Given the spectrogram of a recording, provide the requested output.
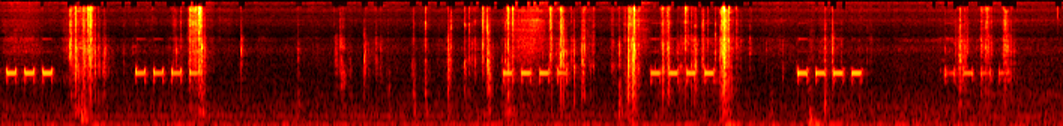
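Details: Vehicle on key turn; only key jingle and repeating chime, no starter engagement or cranking; no crank on key turn, owner suspects bad ignition switch.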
